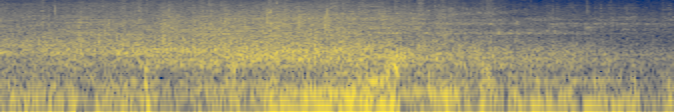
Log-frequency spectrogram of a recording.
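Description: A car's engine hum and road noise at low speed on broken asphalt, with wind on the microphone; the low engine note is strongest about two seconds in.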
